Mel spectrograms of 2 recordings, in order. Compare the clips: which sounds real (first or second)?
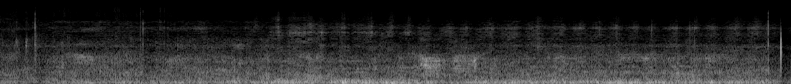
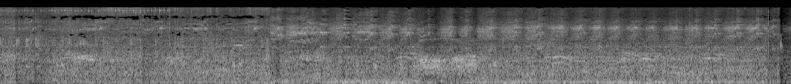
second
